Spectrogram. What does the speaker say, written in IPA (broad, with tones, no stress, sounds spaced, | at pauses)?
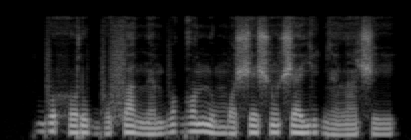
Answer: b o˦ h o˧ ɾ u˨ b o˨˦ f a˦˨ n ɛ̃˨˦ b ɔ˦ ɡ ɔ˦ n u˧ m ɔ˧ ʃ e˦ ʃ ũ˦ ʃ ɛ˦ j i˦˨ ɡ ɛ̃˨ l ã˨˦ ʃ i˧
